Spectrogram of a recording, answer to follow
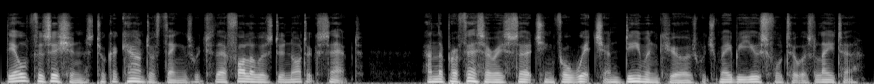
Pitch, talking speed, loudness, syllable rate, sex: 110 Hz, 205 wpm, -17 LUFS, 5.5 syllables/s, male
